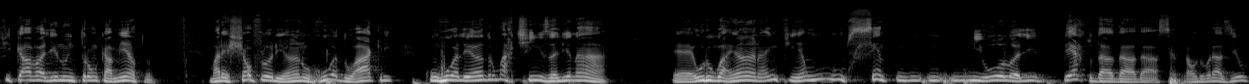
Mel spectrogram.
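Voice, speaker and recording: A man talks with a high pitch and a dark, mellow tone. His intonation is lively and his pace fairly slow. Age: 60s. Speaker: tourism entrepreneur. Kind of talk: interview conversation. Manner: halting, many repetitions.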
